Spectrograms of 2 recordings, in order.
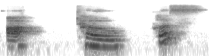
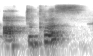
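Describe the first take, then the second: First: "octopus" slowly split as oc-to-pus; syllable by syllable. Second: Said in the usual way. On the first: Shown as a demonstration. Teacher counts syllables under the chin, "octopus" drawn apart. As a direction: break "octopus" into three separate beats with pauses. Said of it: "you go like this and you say". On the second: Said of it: "gonna say the word octopus".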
